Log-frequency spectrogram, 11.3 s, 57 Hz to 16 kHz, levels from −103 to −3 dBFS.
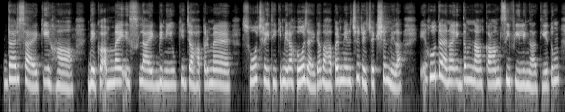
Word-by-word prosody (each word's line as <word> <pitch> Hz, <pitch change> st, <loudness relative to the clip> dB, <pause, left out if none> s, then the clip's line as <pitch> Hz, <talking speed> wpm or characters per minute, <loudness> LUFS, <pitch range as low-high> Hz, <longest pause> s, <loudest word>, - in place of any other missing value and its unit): डर-सा 290 Hz, -2 st, +2 dB
है 210 Hz, -2 st, 0 dB
कि, 260 Hz, 0 st, +1 dB
"हाँ, 210 Hz, -4 st, -2 dB, 0.3 s
देखो, 245 Hz, +1 st, +3 dB
अब 250 Hz, 0 st, +2 dB
मैं 265 Hz, 0 st, +5 dB
इस 250 Hz, -1 st, -3 dB
लायक 230 Hz, -3 st, +1 dB
भी 250 Hz, +2 st, 0 dB
नहीं 235 Hz, 0 st, -2 dB
हूँ 235 Hz, -, -4 dB
कि 265 Hz, -, -3 dB
जहाँ 225 Hz, -4 st, +1 dB
पर 235 Hz, -, 0 dB
मैं 230 Hz, -2 st, 0 dB, 0.3 s
सोच 285 Hz, +2 st, -1 dB
रही 260 Hz, -2 st, +2 dB
थी 250 Hz, -, -1 dB
कि 265 Hz, -, -4 dB
मेरा 260 Hz, 0 st, +3 dB
हो 260 Hz, +3 st, +6 dB
जाएगा, 235 Hz, -4 st, +1 dB
वहाँ 245 Hz, -3 st, 0 dB
पर 265 Hz, -, +7 dB
मेरे 270 Hz, -1 st, 0 dB
जो 320 Hz, -, 0 dB
रिजेक्शन 245 Hz, +4 st, +2 dB
मिला।" 205 Hz, -3 st, -1 dB, 0.4 s
ए -, -, -8 dB
होता 345 Hz, +1 st, +3 dB
है 280 Hz, -5 st, +3 dB
ना, 260 Hz, -, +1 dB
एकदम 260 Hz, +3 st, -1 dB
नाकाम-सी 245 Hz, +2 st, 0 dB
फ़ीलिंग 230 Hz, -3 st, 0 dB
आती 205 Hz, +1 st, -4 dB
है, 220 Hz, -, +1 dB
तुम 275 Hz, +2 st, -2 dB
245 Hz, 205 wpm, -22 LUFS, 230-270 Hz, 0.4 s, पर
